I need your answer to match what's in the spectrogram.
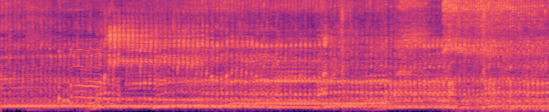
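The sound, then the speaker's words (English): A person makes a loud, sustained motorboat sound with their lips and voice, a buzzing, wavering drone that runs for several seconds with slight pitch shifts. “You go, motorboat.”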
